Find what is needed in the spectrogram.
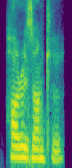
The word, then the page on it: horizontal: Indian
